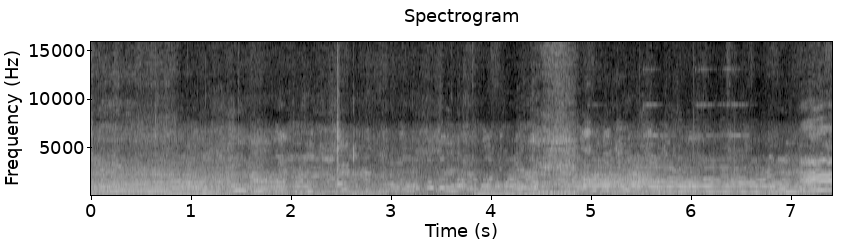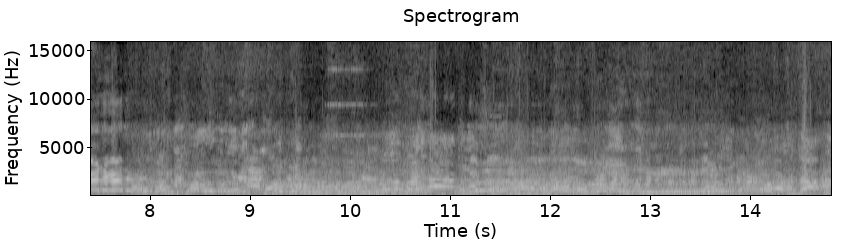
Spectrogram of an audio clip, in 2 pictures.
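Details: Cattle at a busy market in Munshiganj, Bangladesh, on 28 February 2025, where a farmer buys a Sahiwal bull; scattered low moos swell and fade beneath constant crowd chatter and haggling voices.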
